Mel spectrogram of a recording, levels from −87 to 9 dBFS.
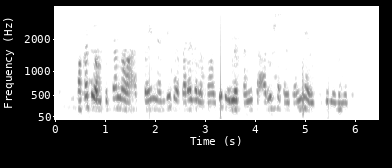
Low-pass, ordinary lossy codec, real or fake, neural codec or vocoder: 3.6 kHz; MP3, 16 kbps; real; none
